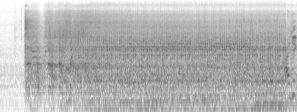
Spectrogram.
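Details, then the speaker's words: Ford Transit diesel, hard to start and missing badly: catches after brief crank into shaky uneven lumpy idle with no power; rough misfire, injectors suspected, before leak-off test. "can see, it's really, really shaky. There's no power and it's just not running very nicely."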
